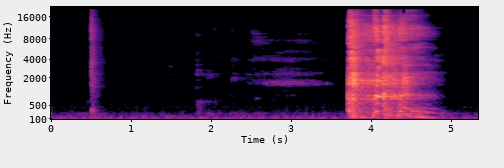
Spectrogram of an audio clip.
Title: girl smoking and coughing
